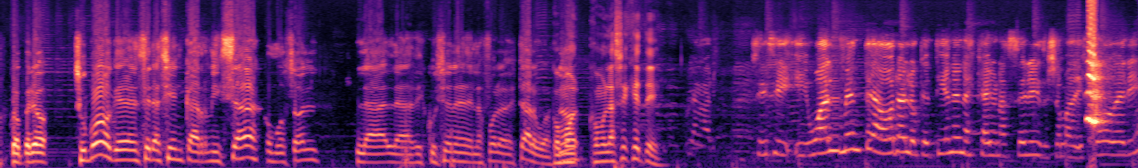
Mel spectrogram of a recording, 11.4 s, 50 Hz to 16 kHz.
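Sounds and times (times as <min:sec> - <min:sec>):
speech: 0:00.1 - 0:11.3
single sharp dog bark: 0:10.8 - 0:11.3.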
